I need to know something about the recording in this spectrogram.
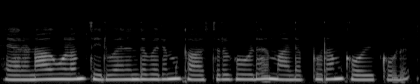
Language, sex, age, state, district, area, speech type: Malayalam, other, 30-45, Kerala, Kozhikode, urban, spontaneous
